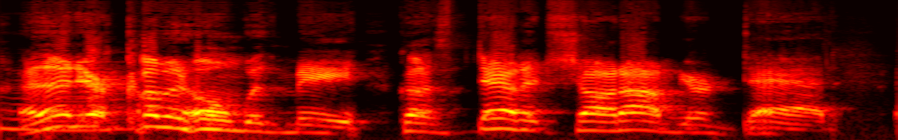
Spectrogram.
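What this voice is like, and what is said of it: Impression of Chet. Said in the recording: “my Chet impression is pretty spectacular ... very good”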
